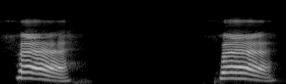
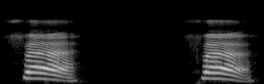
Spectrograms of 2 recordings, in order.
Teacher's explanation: सामने के दांत होठों के नीचे के गीले हिस्से को लगने से अदा होगा फ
